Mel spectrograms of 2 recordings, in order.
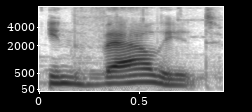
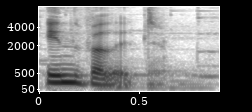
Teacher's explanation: The stress falls on the second syllable, invalid.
